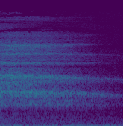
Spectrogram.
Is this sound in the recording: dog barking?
no

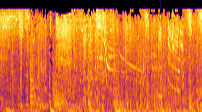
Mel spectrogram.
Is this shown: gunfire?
yes

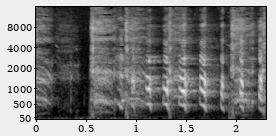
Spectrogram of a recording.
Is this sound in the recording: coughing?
yes

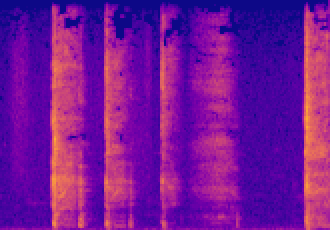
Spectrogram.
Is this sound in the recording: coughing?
yes

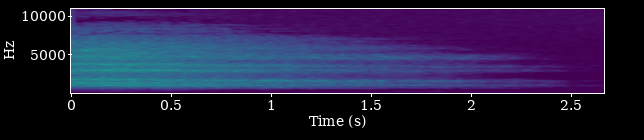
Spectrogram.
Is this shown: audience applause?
no

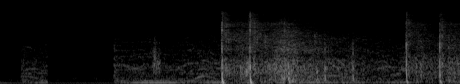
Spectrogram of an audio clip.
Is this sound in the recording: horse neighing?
no

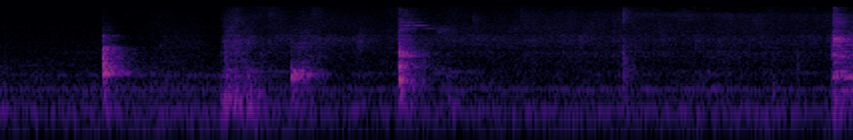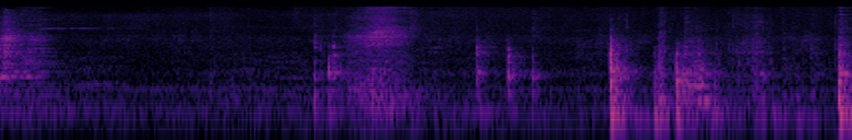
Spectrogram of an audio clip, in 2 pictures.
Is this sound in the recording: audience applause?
no

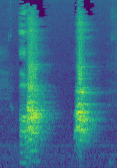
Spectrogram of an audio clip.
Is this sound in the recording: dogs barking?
yes

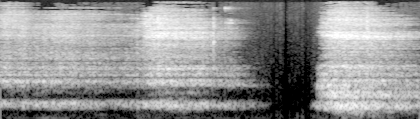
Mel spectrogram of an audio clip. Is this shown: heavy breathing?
yes

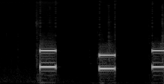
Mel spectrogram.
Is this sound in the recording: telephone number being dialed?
yes

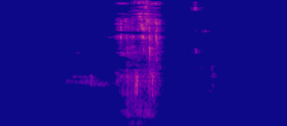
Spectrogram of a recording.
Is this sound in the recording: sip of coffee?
yes

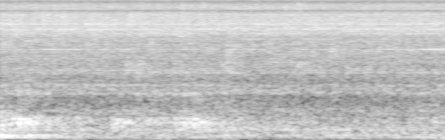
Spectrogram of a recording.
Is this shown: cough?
no

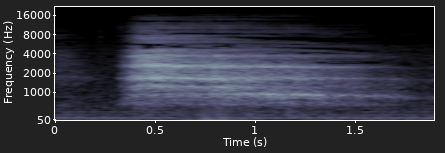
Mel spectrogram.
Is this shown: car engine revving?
no

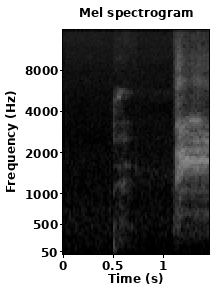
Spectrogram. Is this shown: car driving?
no

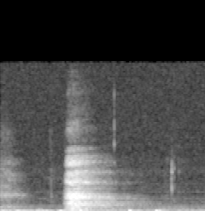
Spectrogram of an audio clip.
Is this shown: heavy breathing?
yes

